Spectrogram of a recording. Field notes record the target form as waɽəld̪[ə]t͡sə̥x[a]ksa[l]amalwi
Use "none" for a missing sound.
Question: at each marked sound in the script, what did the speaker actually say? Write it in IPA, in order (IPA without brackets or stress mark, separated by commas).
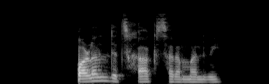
ə, ɑ, ɾ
